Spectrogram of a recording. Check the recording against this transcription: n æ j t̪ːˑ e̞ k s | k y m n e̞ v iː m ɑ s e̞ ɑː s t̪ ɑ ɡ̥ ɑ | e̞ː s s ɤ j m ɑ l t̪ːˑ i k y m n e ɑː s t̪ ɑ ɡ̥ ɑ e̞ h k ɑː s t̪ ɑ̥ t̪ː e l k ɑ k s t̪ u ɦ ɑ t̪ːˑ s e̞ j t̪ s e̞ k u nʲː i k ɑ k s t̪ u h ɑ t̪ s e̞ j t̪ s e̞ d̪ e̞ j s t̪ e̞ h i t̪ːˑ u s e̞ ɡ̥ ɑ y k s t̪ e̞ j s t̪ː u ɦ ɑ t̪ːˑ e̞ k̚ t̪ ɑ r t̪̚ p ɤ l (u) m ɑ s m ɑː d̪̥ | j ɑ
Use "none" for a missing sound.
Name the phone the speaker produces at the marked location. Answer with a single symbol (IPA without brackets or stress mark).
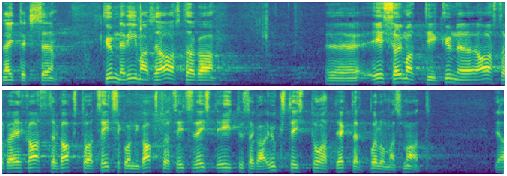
u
